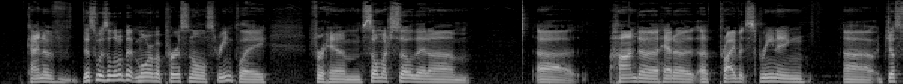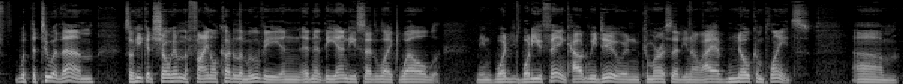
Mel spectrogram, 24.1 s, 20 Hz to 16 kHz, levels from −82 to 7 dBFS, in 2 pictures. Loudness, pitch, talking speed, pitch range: -25 LUFS, 125 Hz, 180 wpm, 115-140 Hz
